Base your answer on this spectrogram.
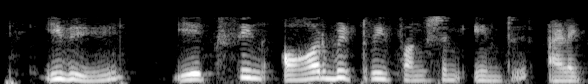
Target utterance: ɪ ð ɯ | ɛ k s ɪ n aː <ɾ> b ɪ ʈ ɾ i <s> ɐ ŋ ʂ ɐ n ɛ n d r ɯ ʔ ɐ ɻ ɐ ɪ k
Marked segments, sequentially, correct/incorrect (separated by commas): correct, incorrect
